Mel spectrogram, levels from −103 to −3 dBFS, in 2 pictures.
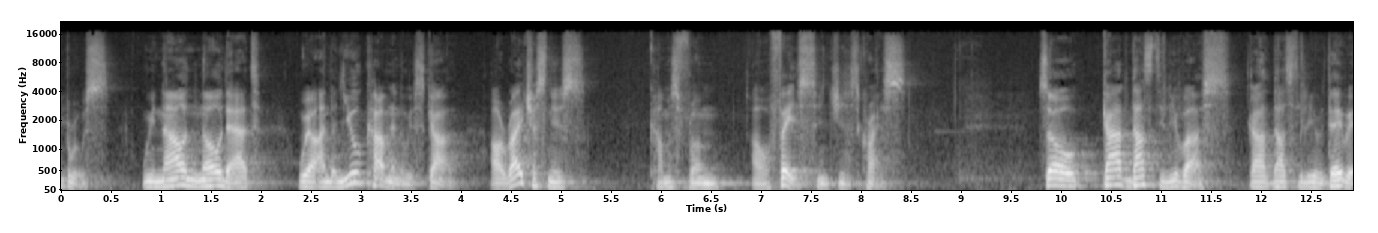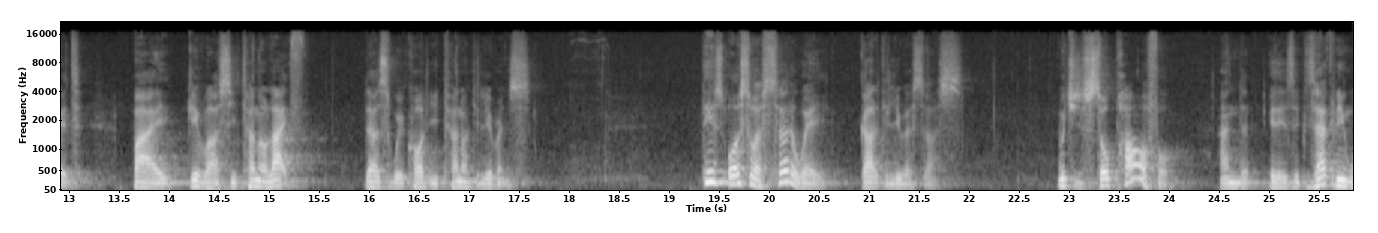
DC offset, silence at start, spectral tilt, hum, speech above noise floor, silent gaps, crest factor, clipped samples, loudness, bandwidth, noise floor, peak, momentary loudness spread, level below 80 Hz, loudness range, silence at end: under 0.1%; 0 s; -6 dB/octave; none; 37 dB; none; 18 dB; under 0.1%; -19 LUFS; 17 kHz; -55 dBFS; -2 dBFS; 14 LU; -60 dBFS; 5 LU; 0 s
